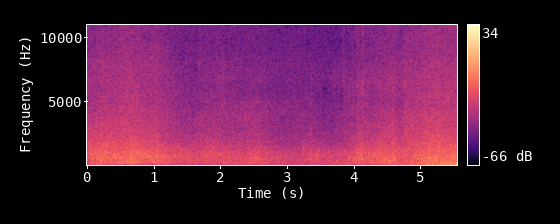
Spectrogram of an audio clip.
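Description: Ocean surf washing over a rocky shore, a steady rush that swells louder near the end.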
